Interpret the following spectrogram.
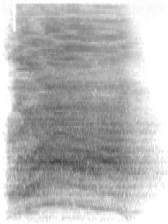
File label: Battle Cry Soldier Male; Barks; Dialog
